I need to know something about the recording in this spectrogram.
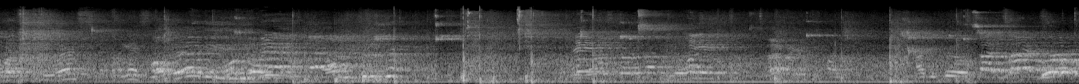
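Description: A basketball bouncing on an indoor court during play, with players' voices calling out across the gym. A steady low hum runs underneath most of it.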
